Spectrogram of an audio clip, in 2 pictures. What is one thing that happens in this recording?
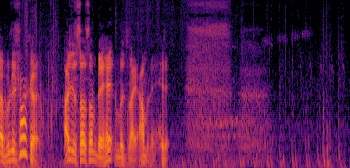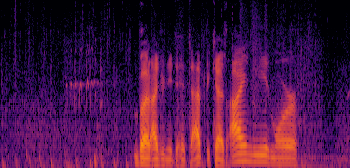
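Footsteps run over grass and rock.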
